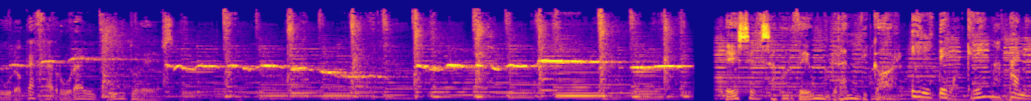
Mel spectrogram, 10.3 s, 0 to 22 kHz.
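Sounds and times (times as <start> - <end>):
person whistling a bright melody: 0.0 - 7.0
speech: 0.2 - 3.0, 7.3 - 10.3.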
